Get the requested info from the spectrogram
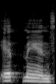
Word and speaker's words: Ip Man: Yes, IP Man. – Yeah, I thought it was IP, like Internet Protocol, maybe? – Not Internet Protocol, but IP, yes.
